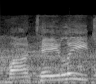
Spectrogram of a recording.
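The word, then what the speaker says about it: Vonta Leach: Vontae Leach.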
